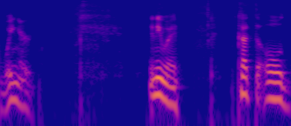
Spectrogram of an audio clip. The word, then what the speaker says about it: Wingard: It occurs to me that the name of the company that produced the mirror is almost certainly pronounced Wingard in its country of origin, but for now at least I will stubbornly stick with my U.S. Southern Wingard.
